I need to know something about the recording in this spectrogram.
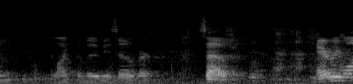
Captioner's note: laughing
